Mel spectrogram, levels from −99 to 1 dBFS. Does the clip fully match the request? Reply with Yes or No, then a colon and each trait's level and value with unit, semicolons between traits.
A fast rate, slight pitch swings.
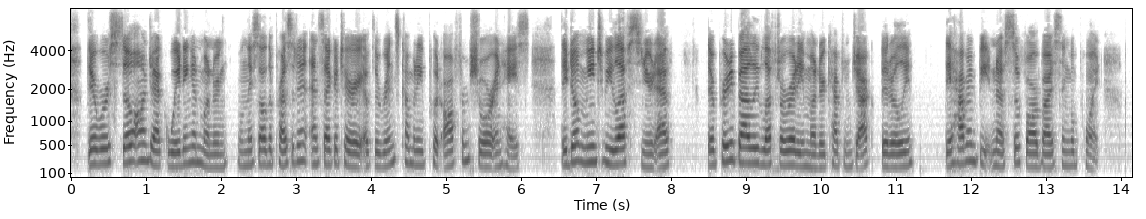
No: fast, 220 wpm; average, 3.2 semitones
